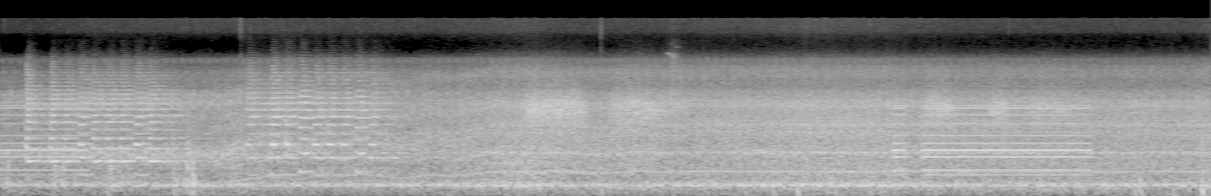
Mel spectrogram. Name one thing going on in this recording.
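Car tyres roll along a road.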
